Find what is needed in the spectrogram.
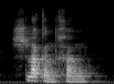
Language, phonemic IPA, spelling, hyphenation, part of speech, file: Dutch, /ˈslɑkə(n)ˌɣɑŋ/, slakkengang, slak‧ken‧gang, noun, Nl-slakkengang.ogg
- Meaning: a snail's pace, a very slow pace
